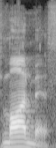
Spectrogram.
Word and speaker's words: Monmouth: Monmouth month oh myth it's not mouth noou it's mon myth also you're tied you're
